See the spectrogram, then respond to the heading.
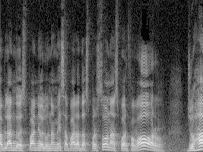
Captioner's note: Spanish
